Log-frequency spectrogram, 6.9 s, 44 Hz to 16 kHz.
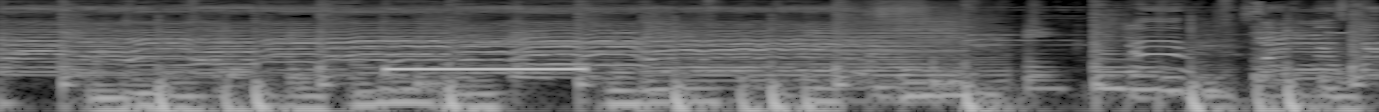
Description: Ringback tone (Europe, 425 Hz), with noise.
